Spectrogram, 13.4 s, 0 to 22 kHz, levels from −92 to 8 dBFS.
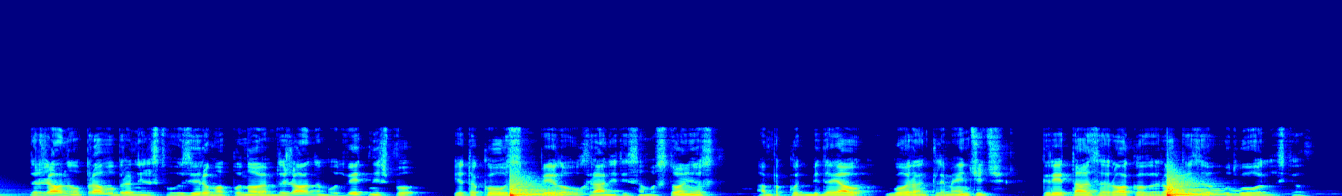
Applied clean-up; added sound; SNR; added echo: classical method log-MMSE.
